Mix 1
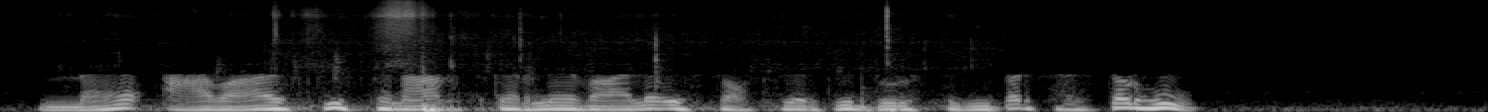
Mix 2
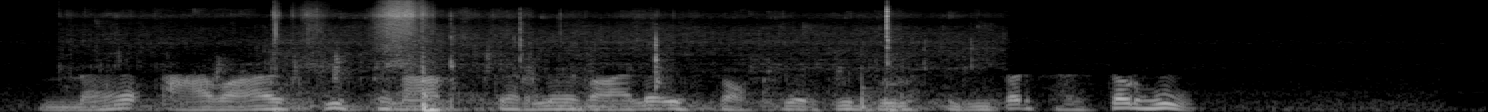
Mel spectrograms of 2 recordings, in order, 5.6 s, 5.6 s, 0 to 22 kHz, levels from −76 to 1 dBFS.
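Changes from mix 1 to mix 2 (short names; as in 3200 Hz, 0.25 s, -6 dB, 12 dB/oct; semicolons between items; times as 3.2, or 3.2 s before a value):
background +10.0 dB; master: add tone controls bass -14 dB, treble 0 dB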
